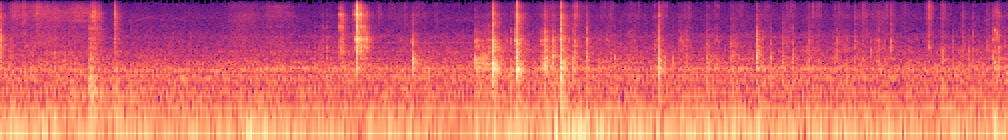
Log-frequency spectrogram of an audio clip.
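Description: Screwdriver turning small screws into a plastic alarm clock case: faint, irregular clicks and ticks of the bit and the plastic housing.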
